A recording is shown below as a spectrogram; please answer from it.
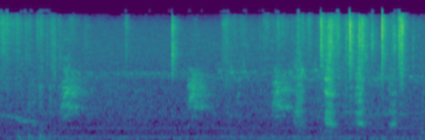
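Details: Dog during play with a soccer ball, eager to go inside, letting out short yipping barks about every second, clustering in a rapid run toward the end, against steady background noise and occasional human voice.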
